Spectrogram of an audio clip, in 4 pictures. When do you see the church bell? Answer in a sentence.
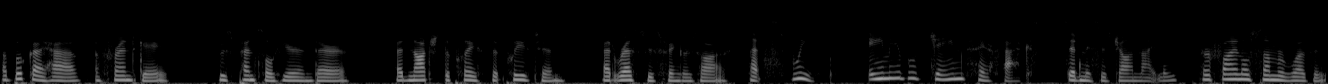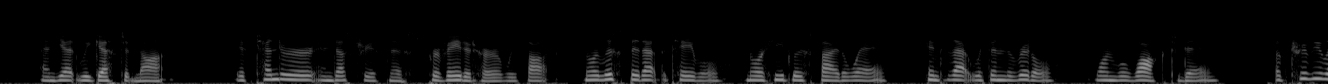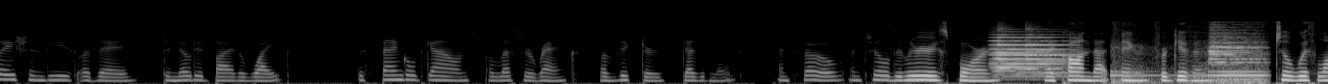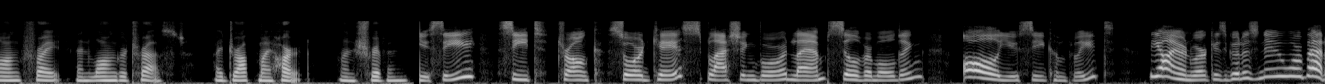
You can hear the church bell from 36.5 to 39.3 s.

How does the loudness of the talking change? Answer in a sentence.
The loudness of the talking goes up.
